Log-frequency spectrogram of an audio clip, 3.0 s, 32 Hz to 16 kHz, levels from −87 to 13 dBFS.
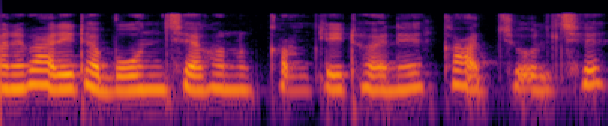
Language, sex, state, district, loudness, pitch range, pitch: Bengali, female, Chhattisgarh, Raipur, -18 LUFS, 195-210 Hz, 200 Hz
